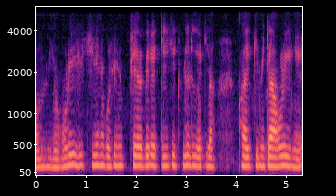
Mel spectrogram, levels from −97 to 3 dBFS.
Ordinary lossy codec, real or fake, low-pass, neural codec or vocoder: none; fake; 5.4 kHz; vocoder, 22.05 kHz, 80 mel bands, HiFi-GAN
